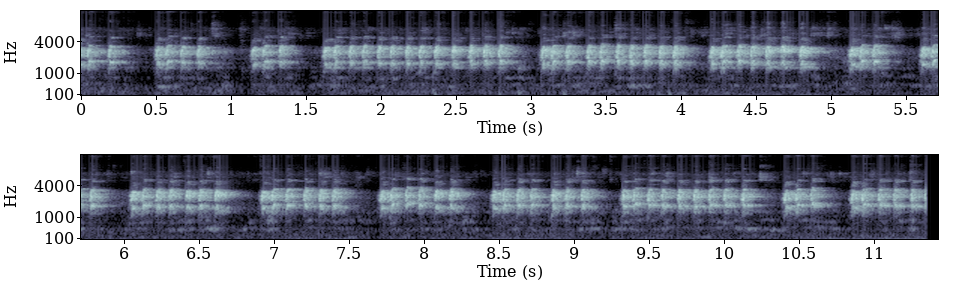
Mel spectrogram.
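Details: Song of a tame crokcokan: a run of about fifteen raspy, pulsing bursts, each under a second, separated by short pauses over eleven seconds, strong and clear without background noise.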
